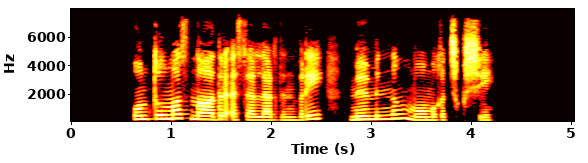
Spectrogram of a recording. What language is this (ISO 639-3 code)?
uig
